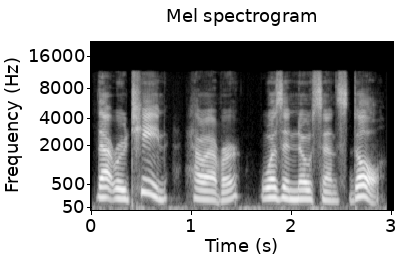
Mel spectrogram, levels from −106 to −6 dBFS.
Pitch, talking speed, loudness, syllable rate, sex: 195 Hz, 160 wpm, -17 LUFS, 5.3 syllables/s, female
